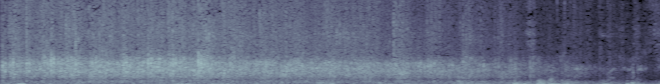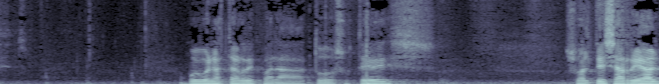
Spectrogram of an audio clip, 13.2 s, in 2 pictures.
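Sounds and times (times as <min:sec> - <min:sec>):
audience applause greeting Uruguayan president Tabaré Vázquez at a CECAN 2025 event: 0:00.0 - 0:06.0
speech: 0:05.4 - 0:05.8, 0:08.5 - 0:10.8, 0:12.4 - 0:13.1.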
